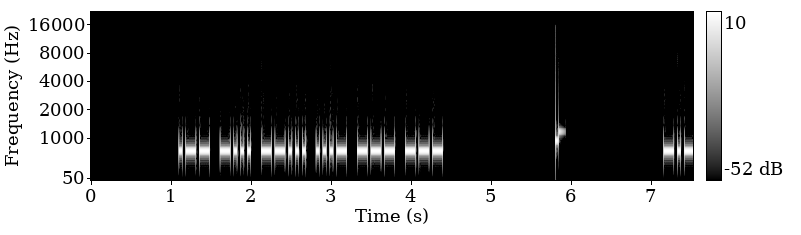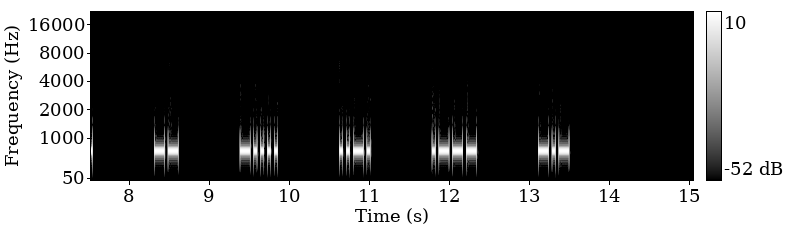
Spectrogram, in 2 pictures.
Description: Morse code, heard as a keyed tone, about 28 wpm, spaced as for 14 wpm, 700 Hz. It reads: WB7VOO KM6FJK
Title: USA Call Signs - 6x Character Spacing - 28wpm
